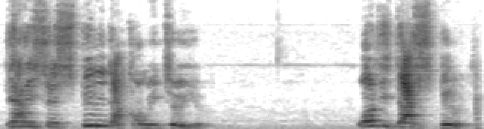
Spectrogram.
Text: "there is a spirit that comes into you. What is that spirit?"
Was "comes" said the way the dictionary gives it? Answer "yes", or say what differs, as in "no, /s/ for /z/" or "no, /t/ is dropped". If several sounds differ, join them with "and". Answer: no, /z/ is dropped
